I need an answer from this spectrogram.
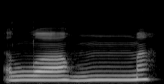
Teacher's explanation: मीम पे हमें रुकना है और दोनों होठों को जमा के रखना है। इसको ये मीम का गुन्ना कहलाते हैं।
